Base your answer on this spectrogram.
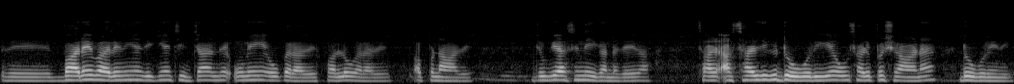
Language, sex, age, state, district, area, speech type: Dogri, female, 18-30, Jammu and Kashmir, Reasi, rural, spontaneous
